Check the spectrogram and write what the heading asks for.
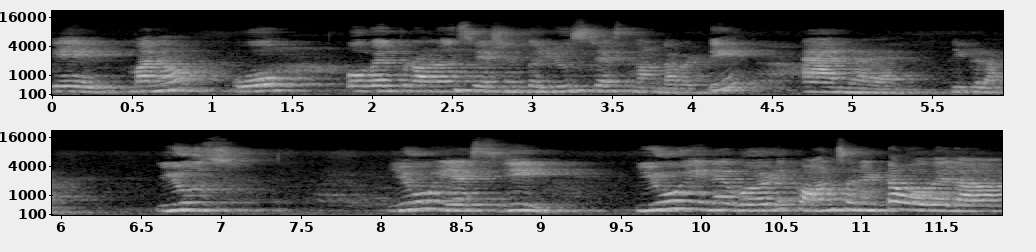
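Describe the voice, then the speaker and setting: A woman's voice: high voice, fairly bright tone. A woman teaching an English lesson online, explaining step by step and often checking whether students follow. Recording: echoey room, faint ambient noise.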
